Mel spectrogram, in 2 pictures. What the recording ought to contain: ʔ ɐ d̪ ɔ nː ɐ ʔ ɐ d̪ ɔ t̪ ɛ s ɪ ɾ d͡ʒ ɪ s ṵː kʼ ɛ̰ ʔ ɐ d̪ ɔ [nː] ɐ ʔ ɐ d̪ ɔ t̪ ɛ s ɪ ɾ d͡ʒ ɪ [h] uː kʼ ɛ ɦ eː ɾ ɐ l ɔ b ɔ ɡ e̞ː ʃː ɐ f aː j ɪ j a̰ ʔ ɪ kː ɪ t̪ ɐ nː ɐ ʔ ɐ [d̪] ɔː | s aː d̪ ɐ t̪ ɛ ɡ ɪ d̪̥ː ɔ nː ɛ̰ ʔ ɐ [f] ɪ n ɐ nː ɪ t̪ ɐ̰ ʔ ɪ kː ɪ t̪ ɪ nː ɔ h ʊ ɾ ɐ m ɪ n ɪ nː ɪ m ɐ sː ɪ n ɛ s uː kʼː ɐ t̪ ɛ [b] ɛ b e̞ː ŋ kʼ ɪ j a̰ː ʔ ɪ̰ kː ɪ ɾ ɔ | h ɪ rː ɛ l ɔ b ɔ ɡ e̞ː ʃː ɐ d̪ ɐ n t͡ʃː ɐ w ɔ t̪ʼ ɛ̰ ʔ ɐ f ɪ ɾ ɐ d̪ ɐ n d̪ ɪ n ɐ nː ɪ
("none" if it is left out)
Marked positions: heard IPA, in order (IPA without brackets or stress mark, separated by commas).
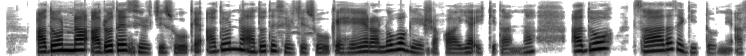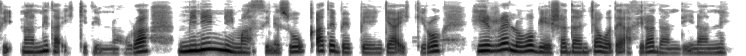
nː, s, d̪, f, b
